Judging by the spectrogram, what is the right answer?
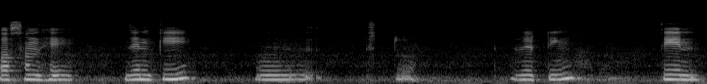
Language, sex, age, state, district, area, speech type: Hindi, female, 45-60, Madhya Pradesh, Chhindwara, rural, read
